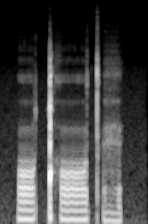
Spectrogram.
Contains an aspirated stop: yes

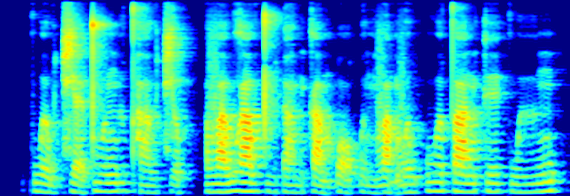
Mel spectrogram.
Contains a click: no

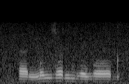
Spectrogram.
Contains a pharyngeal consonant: no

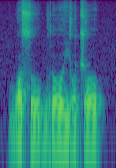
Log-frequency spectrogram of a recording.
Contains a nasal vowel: no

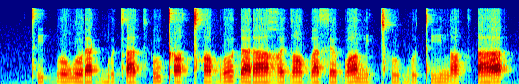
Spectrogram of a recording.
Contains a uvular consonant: yes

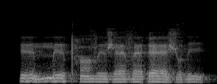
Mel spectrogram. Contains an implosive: yes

